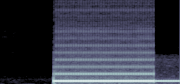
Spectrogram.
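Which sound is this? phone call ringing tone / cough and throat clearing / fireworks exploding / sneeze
phone call ringing tone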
